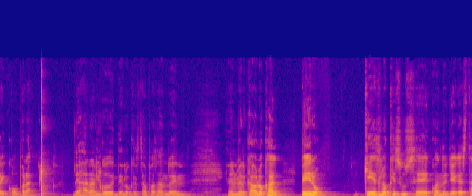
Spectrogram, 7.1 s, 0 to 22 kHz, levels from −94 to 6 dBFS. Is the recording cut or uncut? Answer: cut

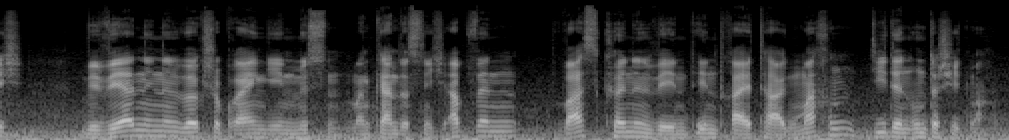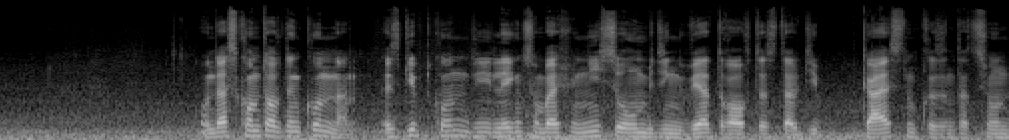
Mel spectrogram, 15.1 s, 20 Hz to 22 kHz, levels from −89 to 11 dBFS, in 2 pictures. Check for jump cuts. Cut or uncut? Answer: cut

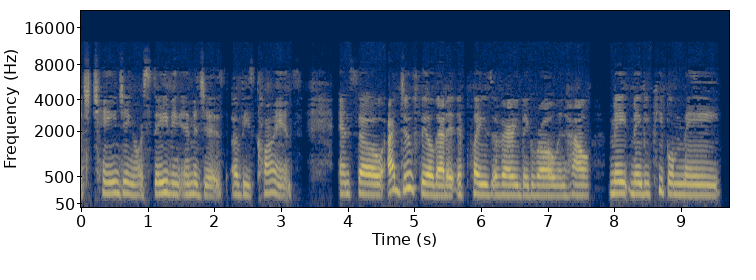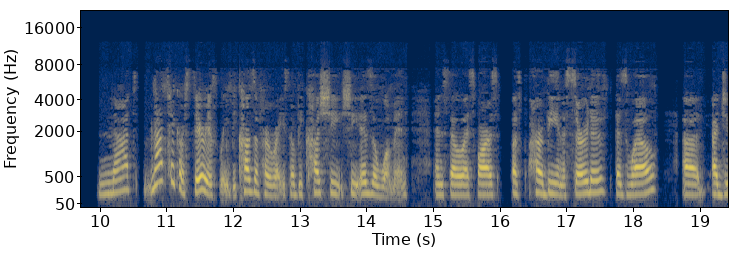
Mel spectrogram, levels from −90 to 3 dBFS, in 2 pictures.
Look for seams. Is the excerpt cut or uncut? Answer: cut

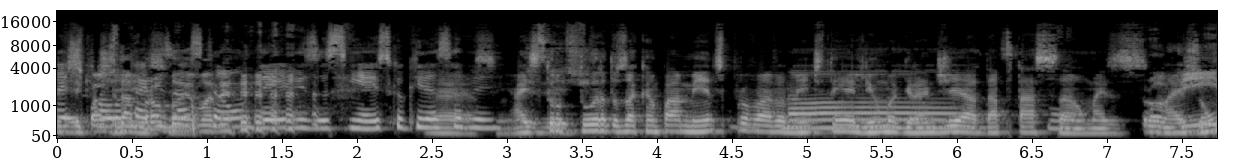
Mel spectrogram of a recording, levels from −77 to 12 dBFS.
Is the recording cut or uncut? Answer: uncut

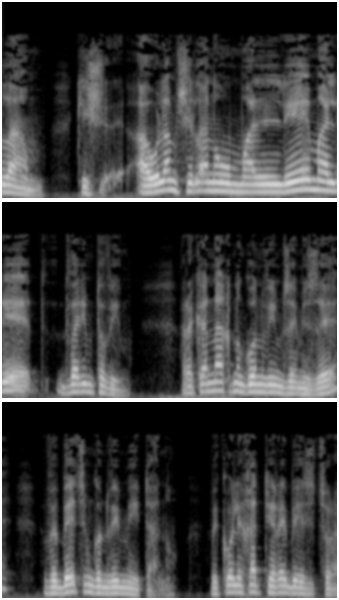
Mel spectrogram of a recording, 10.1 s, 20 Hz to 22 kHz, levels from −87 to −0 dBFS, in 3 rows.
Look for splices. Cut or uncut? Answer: uncut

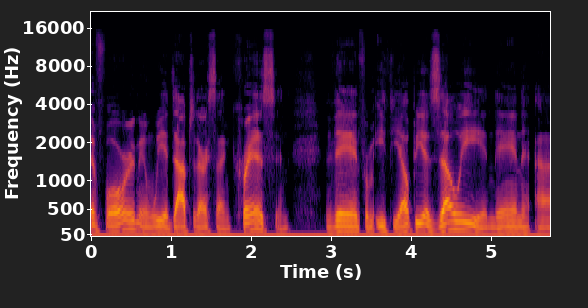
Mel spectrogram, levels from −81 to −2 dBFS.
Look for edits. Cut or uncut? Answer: cut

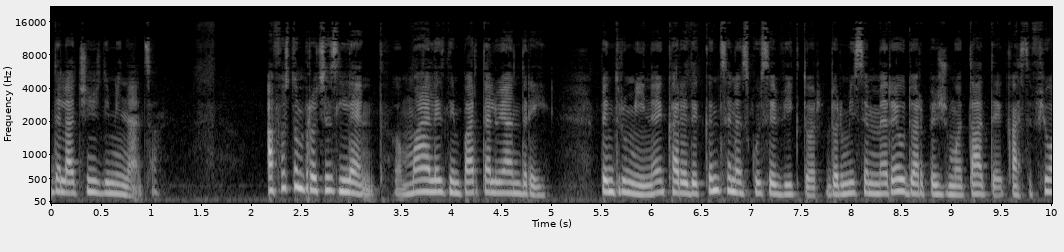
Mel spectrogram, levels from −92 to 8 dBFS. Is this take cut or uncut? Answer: cut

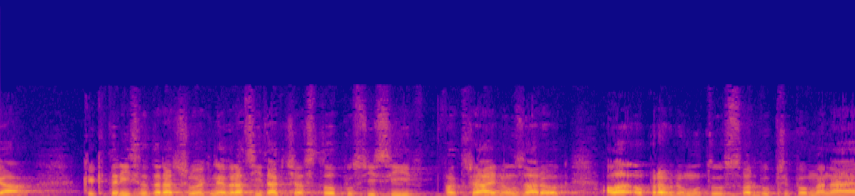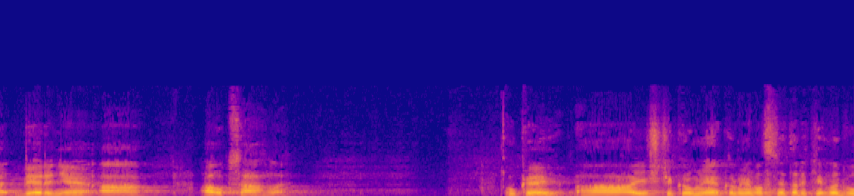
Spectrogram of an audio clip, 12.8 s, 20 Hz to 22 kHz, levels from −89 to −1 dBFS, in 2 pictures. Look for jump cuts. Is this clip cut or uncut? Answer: uncut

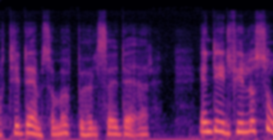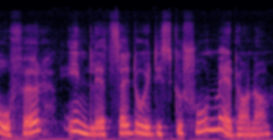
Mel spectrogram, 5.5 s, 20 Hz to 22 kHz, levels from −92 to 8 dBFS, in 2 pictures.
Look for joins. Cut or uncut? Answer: cut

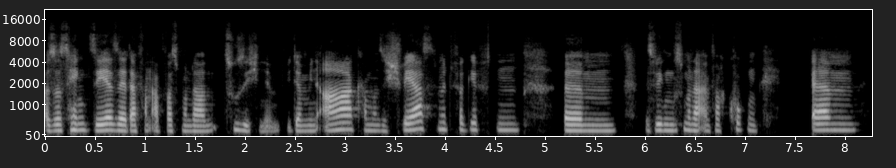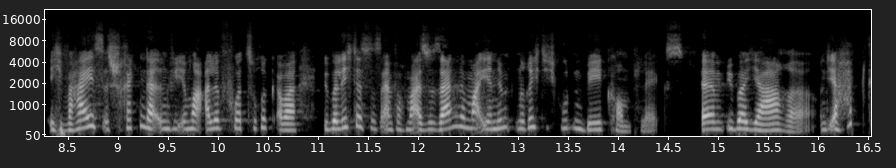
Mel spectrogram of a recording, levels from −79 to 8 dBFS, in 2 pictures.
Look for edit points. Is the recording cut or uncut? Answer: cut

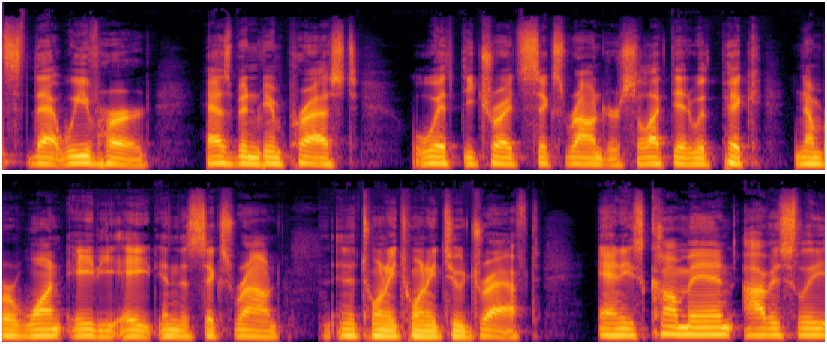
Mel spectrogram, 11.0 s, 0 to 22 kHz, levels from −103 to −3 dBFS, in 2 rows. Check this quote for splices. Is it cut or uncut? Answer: cut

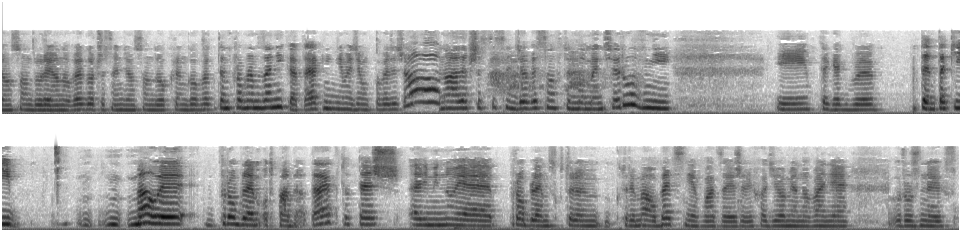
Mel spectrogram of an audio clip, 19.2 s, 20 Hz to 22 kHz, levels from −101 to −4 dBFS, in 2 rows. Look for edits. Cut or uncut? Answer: cut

